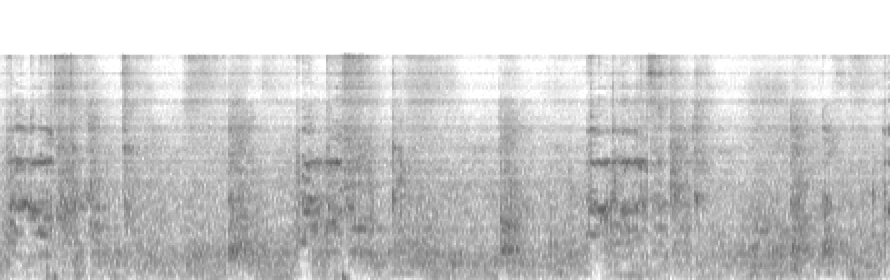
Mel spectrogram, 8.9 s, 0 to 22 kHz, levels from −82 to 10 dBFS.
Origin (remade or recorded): remade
